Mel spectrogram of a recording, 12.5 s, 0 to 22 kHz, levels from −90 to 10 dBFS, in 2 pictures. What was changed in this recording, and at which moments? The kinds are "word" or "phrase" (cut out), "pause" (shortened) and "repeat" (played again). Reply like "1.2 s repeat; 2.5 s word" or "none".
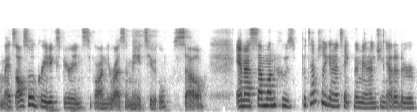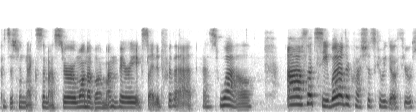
10.2 s pause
